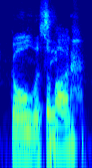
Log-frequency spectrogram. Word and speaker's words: Golisopod: Is that how you say it? Golisopod? Golisopod? – Yeah.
